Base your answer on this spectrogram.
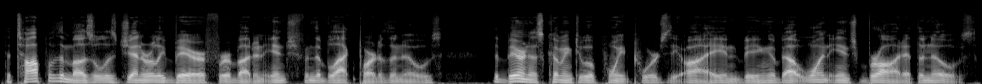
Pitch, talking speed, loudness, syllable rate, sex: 90 Hz, 225 wpm, -20 LUFS, 5.3 syllables/s, male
